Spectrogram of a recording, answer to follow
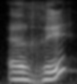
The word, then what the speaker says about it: réveil: R avec E accent aigu. E accent aigu, c'est E. Donc, R et ré. V suivi de E-I-L. E-I-L, c'est eille. Donc, V et eille, veille. Donc, ce mot va se lire réveil.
